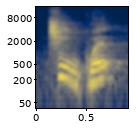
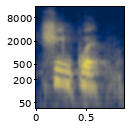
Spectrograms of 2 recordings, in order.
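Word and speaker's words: cinque: اتفقنا للشي اكن قبلها تي خفيفه، بقت تشينكوي مش شينكوي، تشينكوي. ساعات بنسمع الاطالي يقولوا شينكوي، بس مش حكايه صح ولا غلط، هما متعودين على كده، والنطق والديالكتو بتاعهم اللكنه بتاعتهم، بس النطق الصح تشينكوي تشينكوي.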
